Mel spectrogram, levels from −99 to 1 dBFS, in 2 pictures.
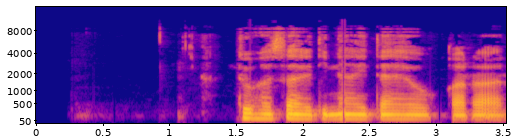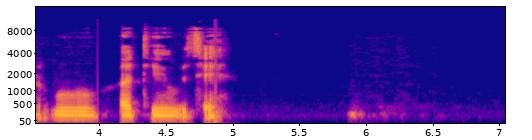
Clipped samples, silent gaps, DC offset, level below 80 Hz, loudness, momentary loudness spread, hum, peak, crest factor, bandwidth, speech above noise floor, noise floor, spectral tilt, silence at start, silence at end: under 0.1%; none; under 0.1%; -44 dBFS; -18 LUFS; 6 LU; none; 0 dBFS; 20 dB; 9.2 kHz; 64 dB; -81 dBFS; -5.5 dB/octave; 1.15 s; 1.15 s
